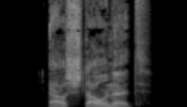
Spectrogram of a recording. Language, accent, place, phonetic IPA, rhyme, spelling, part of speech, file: German, Germany, Berlin, [ɛɐ̯ˈʃtaʊ̯nət], -aʊ̯nət, erstaunet, verb, De-erstaunet.ogg
- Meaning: second-person plural subjunctive I of erstaunen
